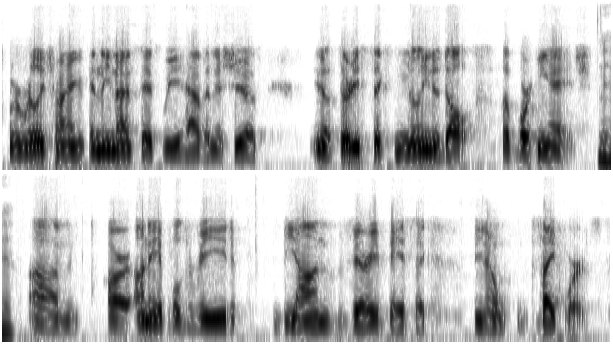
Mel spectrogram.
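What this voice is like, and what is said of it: American English accent. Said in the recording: “obviously, in the United States, if you can tell by my accent”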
